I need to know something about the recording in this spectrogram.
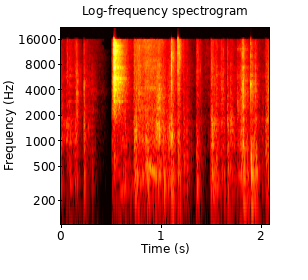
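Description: Utility knife slicing through a cardboard box. A sudden loud rasp comes about half a second in, followed by rough, uneven scraping strokes.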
